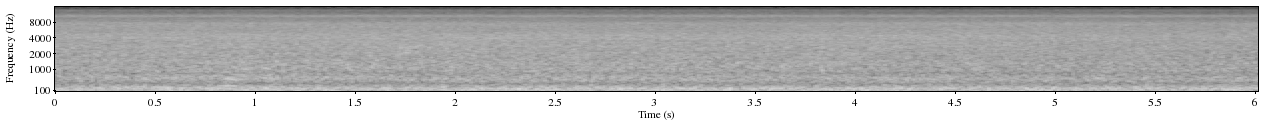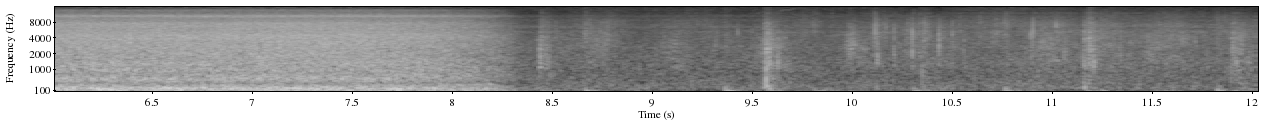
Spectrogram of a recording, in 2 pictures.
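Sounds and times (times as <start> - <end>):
waterfall rushing water: 0.0 - 8.4.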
